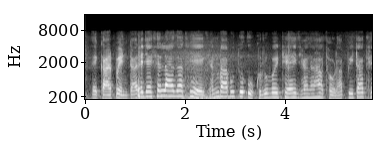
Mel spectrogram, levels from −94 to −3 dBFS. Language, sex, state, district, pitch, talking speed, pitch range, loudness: Chhattisgarhi, male, Chhattisgarh, Raigarh, 180 Hz, 190 wpm, 155-200 Hz, -19 LUFS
